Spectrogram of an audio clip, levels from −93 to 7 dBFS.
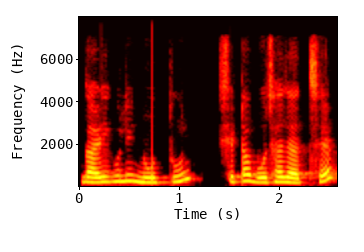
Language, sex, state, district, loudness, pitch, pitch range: Bengali, female, West Bengal, Jhargram, -20 LUFS, 240 Hz, 220-275 Hz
